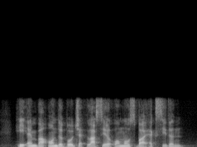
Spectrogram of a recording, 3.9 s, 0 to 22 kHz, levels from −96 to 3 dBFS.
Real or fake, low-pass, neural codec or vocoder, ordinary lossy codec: fake; 7.2 kHz; codec, 16 kHz in and 24 kHz out, 0.8 kbps, FocalCodec, streaming, 65536 codes; none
